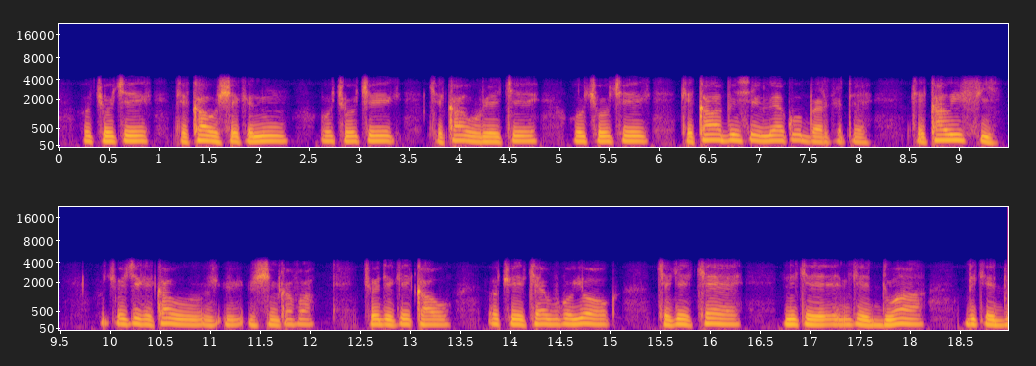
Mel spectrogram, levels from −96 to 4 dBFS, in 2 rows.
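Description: Throughout, Opus compression, likely in SILK speech mode at a rate fitting 16 kbps, removes everything above 4.2 kHz, so the speech sounds muffled and hoarse.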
